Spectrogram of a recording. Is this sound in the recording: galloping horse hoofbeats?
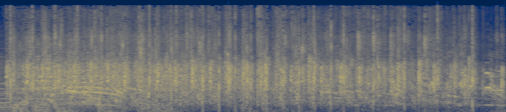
no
